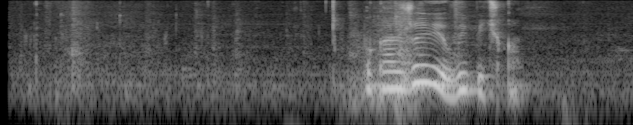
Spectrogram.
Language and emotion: Russian, neutral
